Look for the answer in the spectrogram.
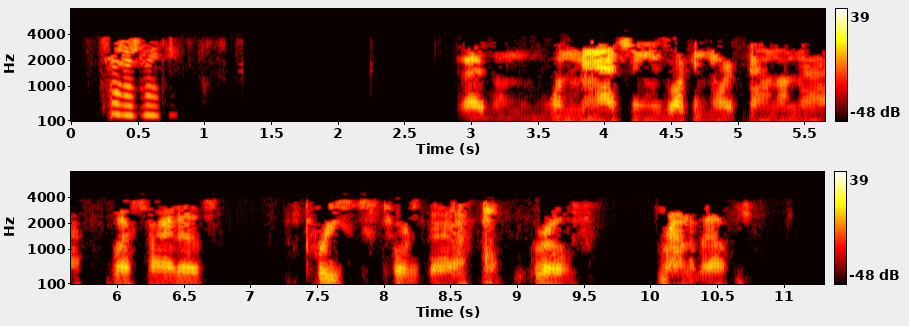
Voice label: Tempe PD, scanner; Rgnl Wireless Co-op (RWC)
